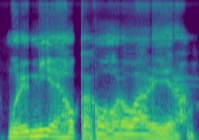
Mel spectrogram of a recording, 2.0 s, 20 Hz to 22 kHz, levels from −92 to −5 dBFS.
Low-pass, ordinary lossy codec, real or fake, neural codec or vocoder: none; none; fake; codec, 44.1 kHz, 2.6 kbps, SNAC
